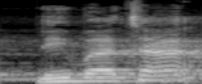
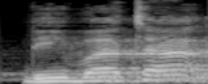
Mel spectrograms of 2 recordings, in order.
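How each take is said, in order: Both takes have the same delivery.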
